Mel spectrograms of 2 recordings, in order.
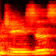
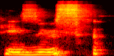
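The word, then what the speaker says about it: Jesús: So anyway, it was on Skype, and we turned up and I said, "Hi, Jesus, it's nice to meet you." And he said, "Thanks for that, but it's pronounced Jesus."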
